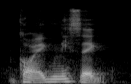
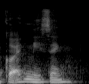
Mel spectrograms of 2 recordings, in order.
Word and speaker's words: Koenigsegg: Como por ejemplo, últimamente he estado viendo a un chavo que se llama eh, Don Koegnisek no sé cómo se pronuncia, Don Koenigsegg. Don Koenigsegg.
